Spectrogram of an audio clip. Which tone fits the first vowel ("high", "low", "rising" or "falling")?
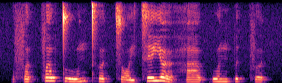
rising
